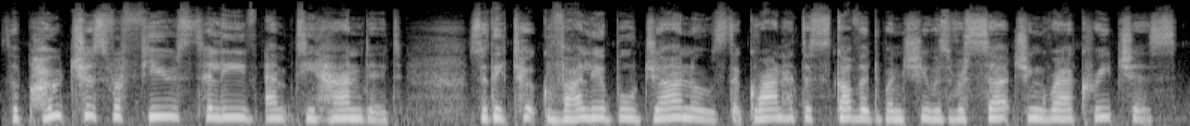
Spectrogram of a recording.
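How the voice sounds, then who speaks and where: A woman's voice: a little high, fairly even intonation, moderate pace, lightly acted. An actress playing an earnest young witch who cares about magical creatures in a video game. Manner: earnest, gentle. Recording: game audio with faint music.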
